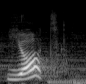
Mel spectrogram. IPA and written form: jɒt (Yacht)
